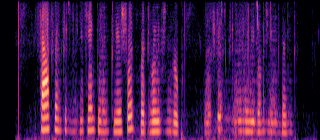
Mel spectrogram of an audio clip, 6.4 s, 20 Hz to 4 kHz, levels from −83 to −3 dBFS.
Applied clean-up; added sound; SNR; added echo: neural separator model SepFormer WHAMR!.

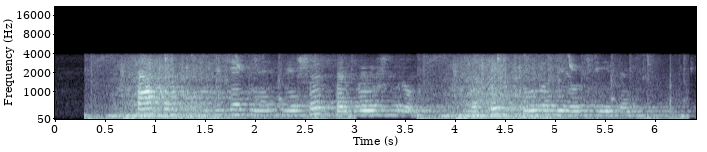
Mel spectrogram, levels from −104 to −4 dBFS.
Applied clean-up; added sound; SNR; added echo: none; Sliding door; 3 dB; reverberation time 2.0 s.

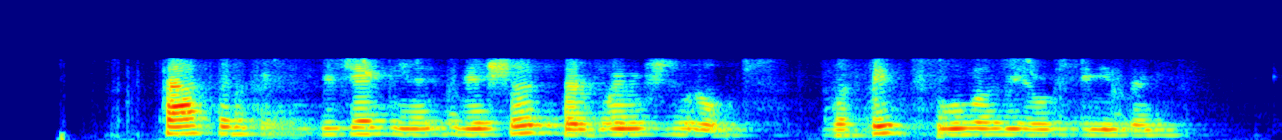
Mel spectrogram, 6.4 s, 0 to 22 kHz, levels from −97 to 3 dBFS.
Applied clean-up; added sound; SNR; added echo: neural mask model DeepFilterNet 3.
